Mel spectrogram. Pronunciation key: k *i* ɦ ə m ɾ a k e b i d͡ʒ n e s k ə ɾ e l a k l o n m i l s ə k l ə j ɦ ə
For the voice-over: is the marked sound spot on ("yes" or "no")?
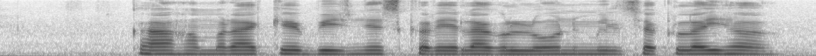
no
